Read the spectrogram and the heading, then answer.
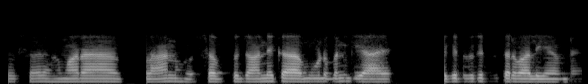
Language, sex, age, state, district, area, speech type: Hindi, male, 30-45, Rajasthan, Karauli, rural, conversation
